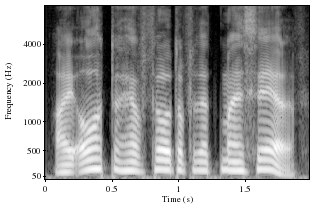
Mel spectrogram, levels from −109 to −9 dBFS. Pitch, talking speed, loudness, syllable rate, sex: 140 Hz, 240 wpm, -15 LUFS, 5.1 syllables/s, male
